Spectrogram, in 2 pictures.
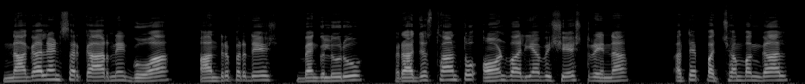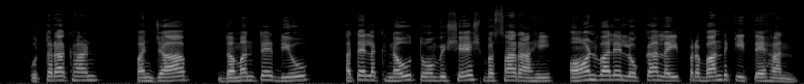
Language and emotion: Punjabi, neutral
